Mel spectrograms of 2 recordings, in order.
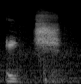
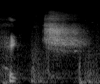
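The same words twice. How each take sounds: First: The letter name begins with a vowel, no h. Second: The letter name begins with an h sound.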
